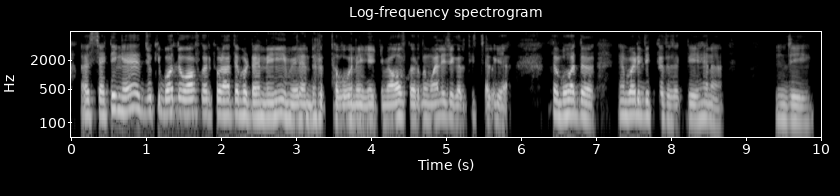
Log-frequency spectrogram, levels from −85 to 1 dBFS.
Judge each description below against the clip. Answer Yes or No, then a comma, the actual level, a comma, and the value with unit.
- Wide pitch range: No, average, 3.5 semitones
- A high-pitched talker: No, low, 135 Hz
